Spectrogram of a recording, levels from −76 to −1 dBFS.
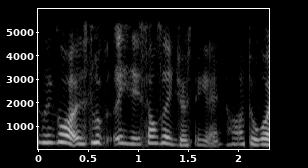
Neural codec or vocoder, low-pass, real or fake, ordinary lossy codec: codec, 24 kHz, 3 kbps, HILCodec; 5.4 kHz; fake; none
